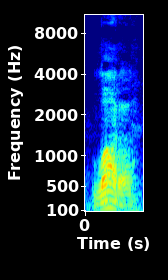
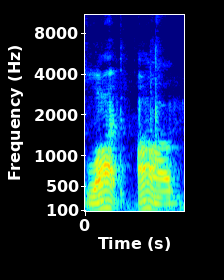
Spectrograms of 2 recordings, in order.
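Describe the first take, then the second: First: The T is tapped and the V is dropped. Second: The T is clear and the V is kept. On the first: "this F, ... which actually has a V sound here, can get taken off" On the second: "instead of lot of"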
